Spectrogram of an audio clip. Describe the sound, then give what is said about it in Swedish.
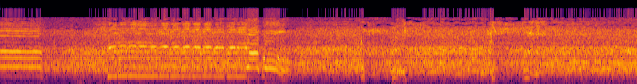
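A crowd jumps and cheers for Jesus, whooping loudly for several seconds, sustained yells and high shouts layered into a dense, continuous roar with a few sharp peaks. “Kom igen, låt oss jubla för Jesus!”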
